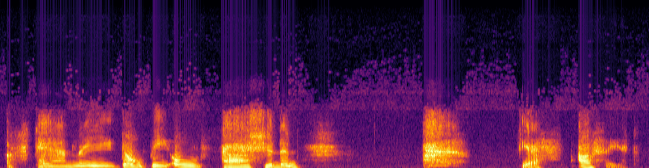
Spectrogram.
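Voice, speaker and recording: An actress in a radio drama playing an earnest, driven star golfer who pleads emotionally and persuasively as a loving wife. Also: female voice, fairly low pitch, flat delivery, slow, no room sound. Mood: urgent, persuasive. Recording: muffled old AM radio broadcast.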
